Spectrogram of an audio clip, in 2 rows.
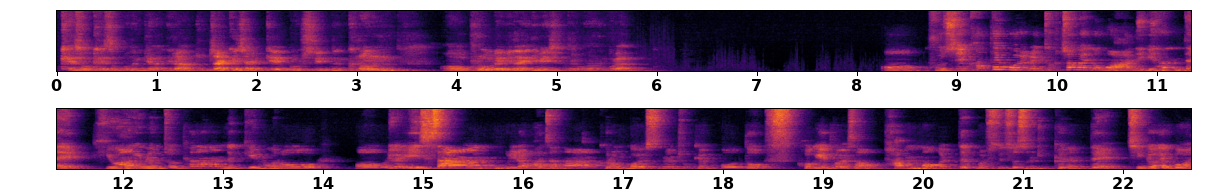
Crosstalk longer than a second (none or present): none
